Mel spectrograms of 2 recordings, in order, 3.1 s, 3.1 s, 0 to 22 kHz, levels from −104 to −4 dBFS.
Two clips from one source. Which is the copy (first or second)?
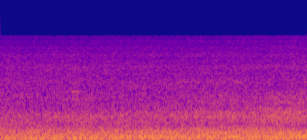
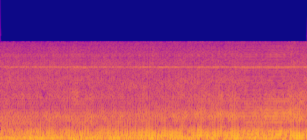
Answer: second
